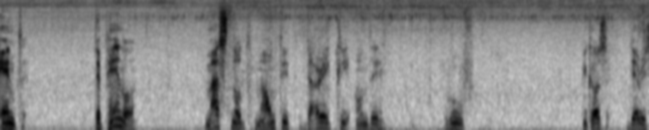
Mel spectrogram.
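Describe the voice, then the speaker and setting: At a very slow pace, a man talks with a fairly high pitch. His tone is dark and mellow. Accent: Austrian. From Austria. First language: German. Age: 80s+. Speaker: retired electrical engineer and solar trainer. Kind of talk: tutorial.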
